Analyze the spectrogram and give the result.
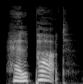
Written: HALVPARTEN

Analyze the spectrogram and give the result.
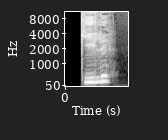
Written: gilde

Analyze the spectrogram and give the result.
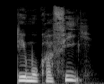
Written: demografi

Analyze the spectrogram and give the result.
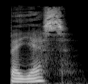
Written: bajads

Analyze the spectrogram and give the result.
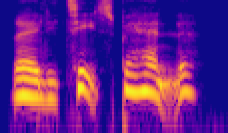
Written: realitetsbehandle

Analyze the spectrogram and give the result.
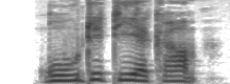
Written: rutediagram

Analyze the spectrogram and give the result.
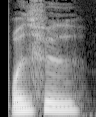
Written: brødføde

